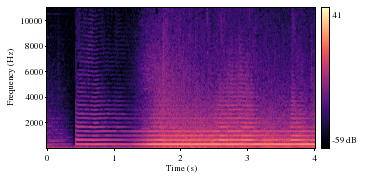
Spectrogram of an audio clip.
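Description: A steady, horn-like tone starts suddenly about half a second in and holds at one pitch, and a fuller musical swell rises under it about a second later: the title sting of a segment intro.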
